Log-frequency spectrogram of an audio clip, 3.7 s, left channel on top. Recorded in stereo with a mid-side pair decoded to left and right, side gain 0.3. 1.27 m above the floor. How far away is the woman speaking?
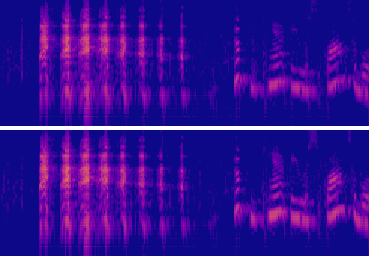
About 1.4 m.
